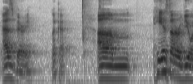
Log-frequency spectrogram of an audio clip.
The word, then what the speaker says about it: Asbury: Ashbury? Actually, it's spelled Clay Asbury. Asbury.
